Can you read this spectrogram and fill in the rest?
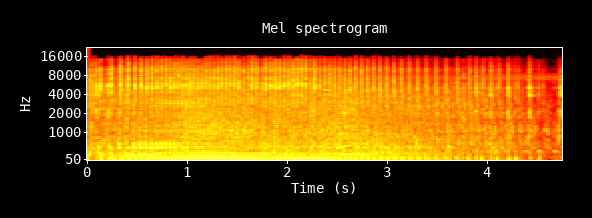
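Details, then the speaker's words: Push mower: it catches and revs briefly at high speed, then slows and dies, starting but not staying running. Owner suspects debris clogging the carburetor jets and reckons it just needs a carb clean. "it actually starts it just doesn't stay running you know so it probably just got some debris in there and the jets clogged whatever you know but it actually starts just didn't stay stay right"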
